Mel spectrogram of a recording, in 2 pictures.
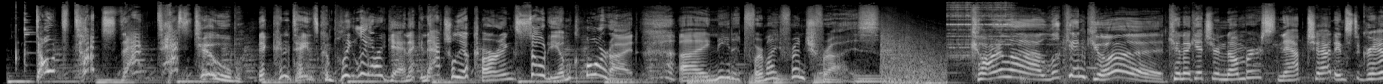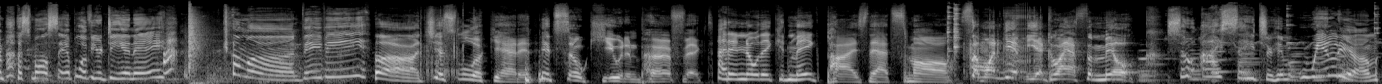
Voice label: Character; TaDa

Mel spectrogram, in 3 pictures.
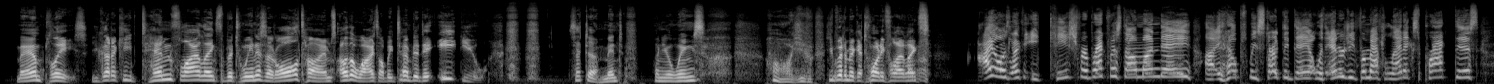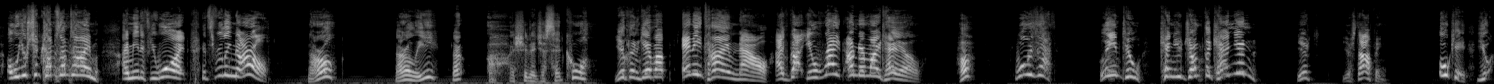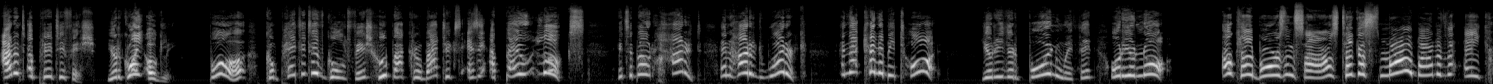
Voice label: Character; TaDa

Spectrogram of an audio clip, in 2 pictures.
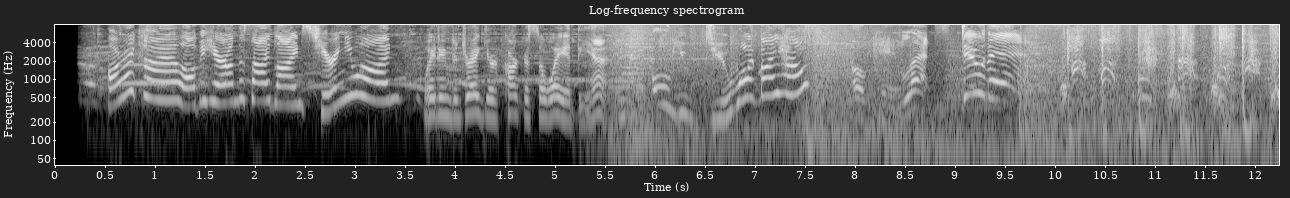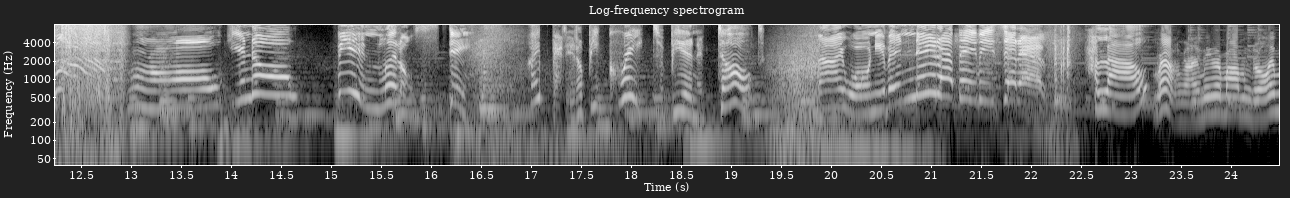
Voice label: Character

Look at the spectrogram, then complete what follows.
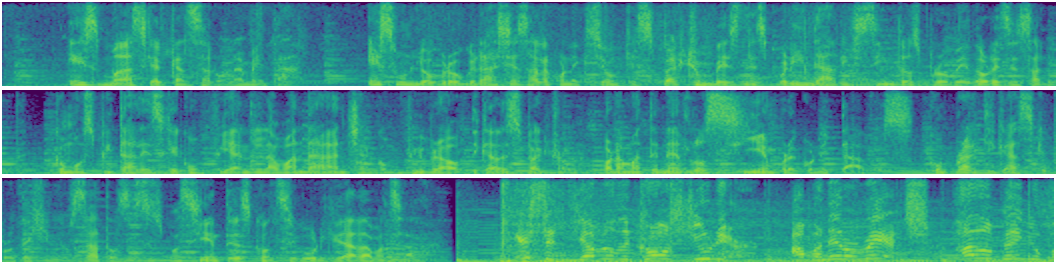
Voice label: commercial spanish

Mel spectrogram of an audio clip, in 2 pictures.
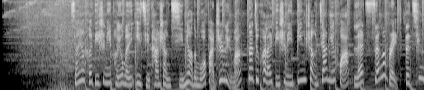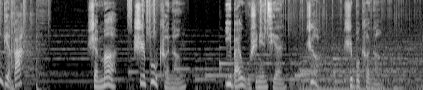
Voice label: Mandarin Commercial; TaDa

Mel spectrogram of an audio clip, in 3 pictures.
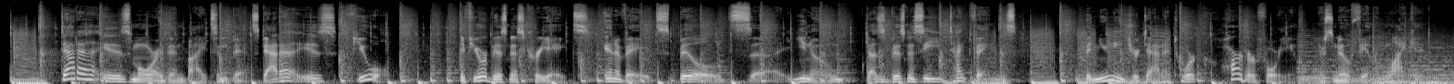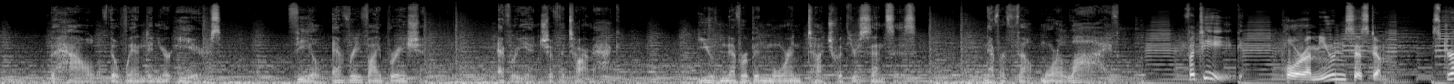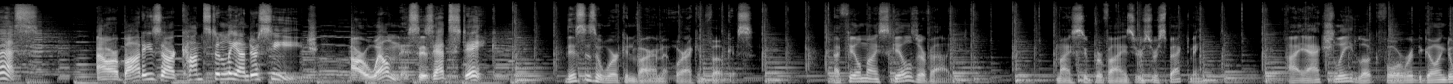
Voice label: Corporate Narration; TaDa

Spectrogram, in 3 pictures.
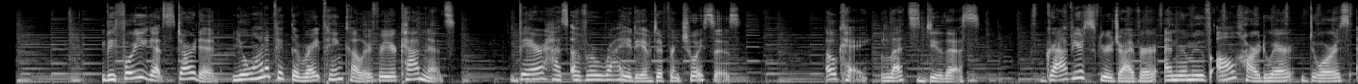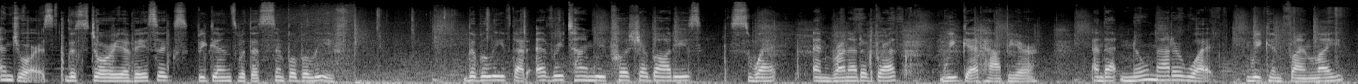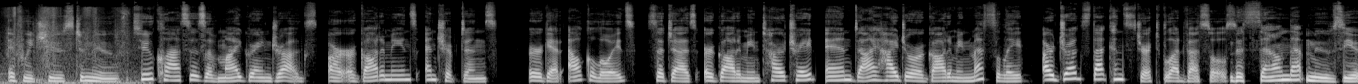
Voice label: Narration; TaDa

